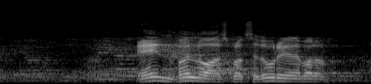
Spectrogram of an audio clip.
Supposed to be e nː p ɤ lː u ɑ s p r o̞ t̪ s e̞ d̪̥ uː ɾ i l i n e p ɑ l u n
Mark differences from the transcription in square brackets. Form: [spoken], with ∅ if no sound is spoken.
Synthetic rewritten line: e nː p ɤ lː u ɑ s p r o̞ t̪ s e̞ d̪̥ uː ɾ i l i n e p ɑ l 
